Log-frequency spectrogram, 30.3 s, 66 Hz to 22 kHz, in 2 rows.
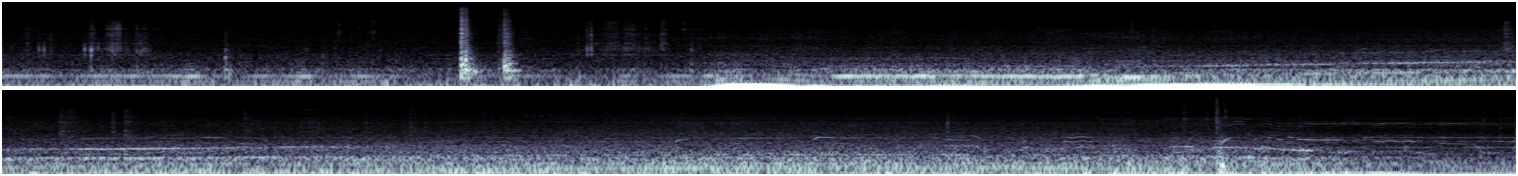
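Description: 1959 Chevrolet Bel Air driving slowly, its engine running steadily under tyre and road rumble, with a few sharp clicks about five seconds in. The rumble jumps louder about seven seconds in, and a little later the engine note rises as the car picks up speed.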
